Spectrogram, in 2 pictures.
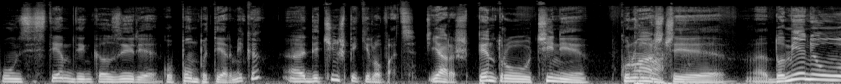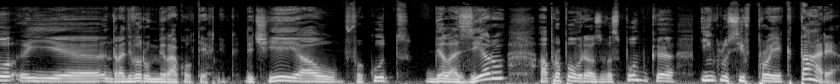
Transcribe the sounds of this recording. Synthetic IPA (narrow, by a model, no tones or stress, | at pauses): kuːnsi̥st̪e̞md̪eɨŋkəlzɨɾekuopompət̪e̞rmikəd̪e̞t͡ʃint͡ʃʃpekʲilo̞̰va̰t̪sʲjaɾə̰ʃʲpe̞nt̪ɾut͡ʃinekunoaʃt̪ḛ | d̪o̞me̞nʲjuɨjɨnt̪ɾad̪e̞vəɾunmiɾako̞̰lt̪e̞̰xnikd̪e̞t͡ʃʲje̞jawfəkut̪d̪e̞laze̞ɾo̞apɾo̞po̞vɾeaws̬əvəspunkəiŋklusiv̥pɾo̞je̞kt̪aɾḛa̰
